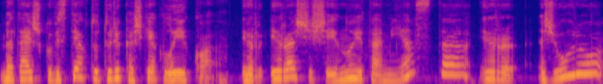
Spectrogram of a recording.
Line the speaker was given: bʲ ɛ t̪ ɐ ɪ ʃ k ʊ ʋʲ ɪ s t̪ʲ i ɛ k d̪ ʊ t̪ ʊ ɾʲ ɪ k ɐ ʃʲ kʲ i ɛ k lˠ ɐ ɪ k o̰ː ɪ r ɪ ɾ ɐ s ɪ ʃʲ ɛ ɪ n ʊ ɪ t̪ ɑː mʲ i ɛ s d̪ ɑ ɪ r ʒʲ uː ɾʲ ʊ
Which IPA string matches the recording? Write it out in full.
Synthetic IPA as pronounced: bʲ ɛ t̪ ɐ ɪ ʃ k ʊ ʋʲ ɪ s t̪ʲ i ɛ k t̪ ʊ t̪ ʊ ɾʲ ɪ k ɐ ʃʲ kʲ i ɛ k lˠ ɐ ɪ k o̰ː ɪ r ɪ ɾ ɐ ʃ ɪ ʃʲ ɛ ɪ n ʊ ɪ t̪ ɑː mʲ i ɛ s t̪ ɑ ɪ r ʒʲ uː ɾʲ ʊ

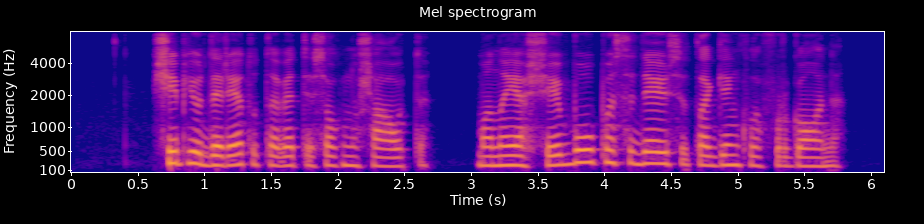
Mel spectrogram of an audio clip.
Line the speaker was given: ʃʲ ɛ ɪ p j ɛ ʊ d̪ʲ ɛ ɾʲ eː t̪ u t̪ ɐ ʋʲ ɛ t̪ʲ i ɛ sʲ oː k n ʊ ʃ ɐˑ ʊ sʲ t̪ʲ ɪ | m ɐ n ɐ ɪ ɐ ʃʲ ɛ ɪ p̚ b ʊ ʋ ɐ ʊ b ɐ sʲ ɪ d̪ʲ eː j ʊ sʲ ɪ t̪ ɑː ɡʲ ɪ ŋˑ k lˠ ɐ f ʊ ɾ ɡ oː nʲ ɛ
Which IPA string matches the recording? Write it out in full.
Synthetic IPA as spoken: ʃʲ ɛ ɪ p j ɛ ʊ d̪ʲ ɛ ɾʲ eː t̪ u t̪ ɐ ʋʲ ɛ t̪ʲ i ɛ sʲ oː k n ʊ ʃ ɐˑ ʊ t̪ʲ ɪ | m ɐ n ɐ ɪ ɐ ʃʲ ɛ ɪ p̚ b ʊ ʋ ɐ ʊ p ɐ sʲ ɪ d̪ʲ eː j ʊ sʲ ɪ t̪ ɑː ɡʲ ɪ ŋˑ k lˠ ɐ f ʊ ɾ ɡ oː nʲ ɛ

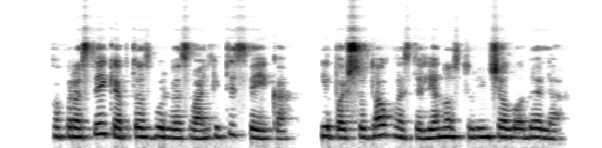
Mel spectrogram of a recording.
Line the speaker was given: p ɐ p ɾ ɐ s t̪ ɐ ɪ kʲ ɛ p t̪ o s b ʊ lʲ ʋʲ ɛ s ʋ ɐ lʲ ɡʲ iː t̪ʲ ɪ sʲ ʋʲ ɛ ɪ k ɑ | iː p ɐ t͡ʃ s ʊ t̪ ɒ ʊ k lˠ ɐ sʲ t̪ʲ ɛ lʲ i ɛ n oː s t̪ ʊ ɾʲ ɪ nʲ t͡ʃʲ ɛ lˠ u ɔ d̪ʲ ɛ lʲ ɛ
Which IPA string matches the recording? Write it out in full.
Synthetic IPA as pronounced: p ɐ p ɾ ɐ s t̪ ɐ ɪ kʲ ɛ p t̪ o s b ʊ lʲ ʋʲ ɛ s ʋ ɐ lʲ ɡʲ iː t̪ʲ ɪ sʲ ʋʲ ɛ ɪ k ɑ | iː p ɐ t͡ʃ s ʊ d̪ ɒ ʊ k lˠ ɐ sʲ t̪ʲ ɛ lʲ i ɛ n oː s t̪ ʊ ɾʲ ɪ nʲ t͡ʃʲ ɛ lˠ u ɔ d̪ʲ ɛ lʲ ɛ

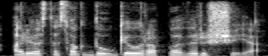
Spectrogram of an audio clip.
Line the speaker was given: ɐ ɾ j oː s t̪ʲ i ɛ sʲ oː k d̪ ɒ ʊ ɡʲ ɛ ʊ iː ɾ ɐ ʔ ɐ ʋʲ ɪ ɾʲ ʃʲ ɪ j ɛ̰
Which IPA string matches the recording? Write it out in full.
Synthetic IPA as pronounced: ɐ ɾ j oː s t̪ʲ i ɛ sʲ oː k d̪ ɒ ʊ ɡʲ ɛ ʊ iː ɾ ɐ p ɐ ʋʲ ɪ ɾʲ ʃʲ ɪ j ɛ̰

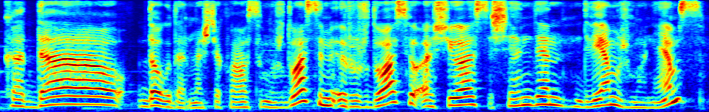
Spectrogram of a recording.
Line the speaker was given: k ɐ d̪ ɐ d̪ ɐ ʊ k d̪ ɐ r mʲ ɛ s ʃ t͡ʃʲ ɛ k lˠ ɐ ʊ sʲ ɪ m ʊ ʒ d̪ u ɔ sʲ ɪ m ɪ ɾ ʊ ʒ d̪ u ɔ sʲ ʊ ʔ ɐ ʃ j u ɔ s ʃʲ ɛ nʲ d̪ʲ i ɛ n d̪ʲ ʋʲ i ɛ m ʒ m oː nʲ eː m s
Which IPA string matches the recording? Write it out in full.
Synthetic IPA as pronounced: k ɐ d̪ ɐ d̪ ɐ ʊ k d̪ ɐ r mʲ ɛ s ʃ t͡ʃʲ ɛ k lˠ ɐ ʊ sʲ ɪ m ʊ ʒ d̪ u ɔ sʲ ɪ m ɪ ɾ ʊ ʒ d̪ u ɔ sʲ ʊ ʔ ɐ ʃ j u ɔ s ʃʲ ɛ nʲ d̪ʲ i ɛ n d̪ʲ ʋʲ i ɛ m ʒ m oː nʲ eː m s

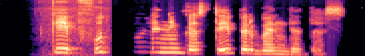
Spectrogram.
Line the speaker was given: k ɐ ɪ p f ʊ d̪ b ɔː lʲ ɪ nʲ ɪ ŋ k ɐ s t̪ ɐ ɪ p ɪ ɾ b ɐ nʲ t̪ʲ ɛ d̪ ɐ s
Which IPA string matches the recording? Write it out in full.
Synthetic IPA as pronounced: k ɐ ɪ p f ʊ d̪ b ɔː lʲ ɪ nʲ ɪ ŋ k ɐ s t̪ ɐ ɪ p ɪ ɾ b ɐ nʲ d̪ʲ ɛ t̪ ɐ s

